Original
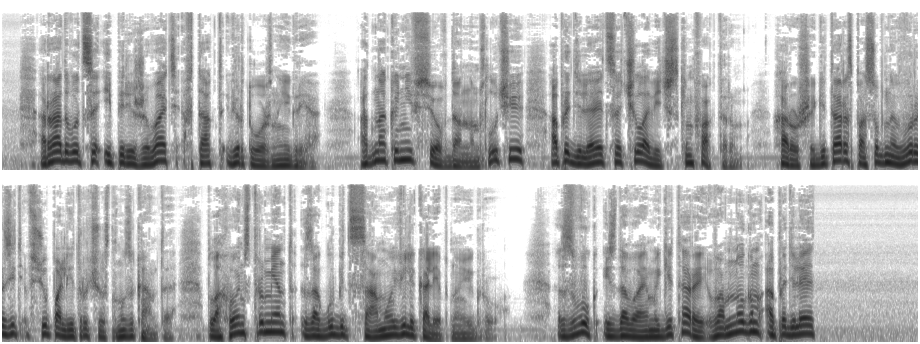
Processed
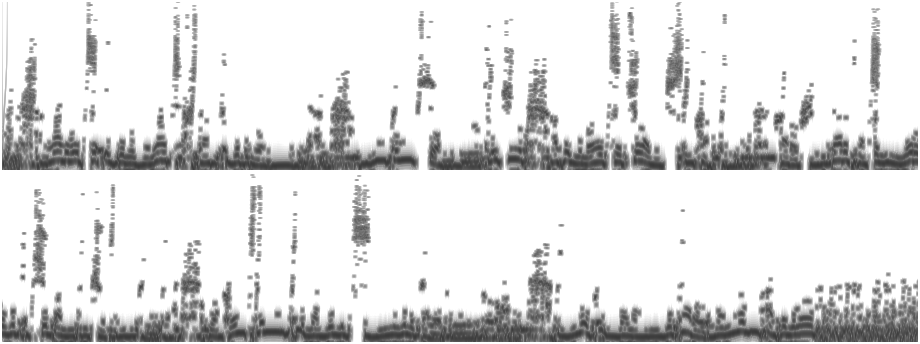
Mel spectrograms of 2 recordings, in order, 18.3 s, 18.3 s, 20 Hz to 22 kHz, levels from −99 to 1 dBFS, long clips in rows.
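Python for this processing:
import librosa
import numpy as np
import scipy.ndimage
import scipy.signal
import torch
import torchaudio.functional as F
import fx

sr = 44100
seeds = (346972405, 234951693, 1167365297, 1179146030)

y = np.sign(x) * np.sqrt(np.mean(np.square(x)))
y = fx.spec_gate(y, sr, threshold_db=-10, keep='strong')
y = fx.dispersion(y, sr, late='highs', ms=49.0, hz=2400.0)
y = F.gain(torch.from_numpy(y), -4.5).numpy()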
